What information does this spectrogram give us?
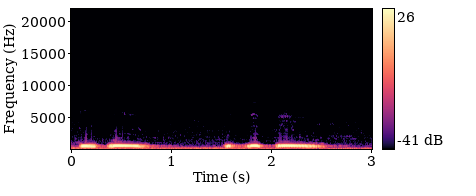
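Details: Two phrases from a spotted dove, each brief low notes leading into a long, level, slightly falling coo, soft and hollow in tone.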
